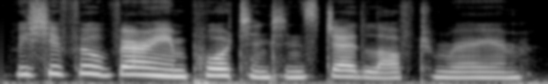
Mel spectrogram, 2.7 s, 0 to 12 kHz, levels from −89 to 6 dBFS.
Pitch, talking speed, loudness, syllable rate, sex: 225 Hz, 175 wpm, -17 LUFS, 5.5 syllables/s, female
